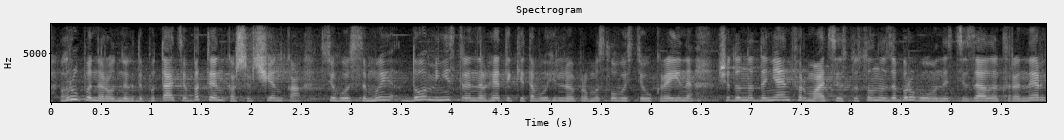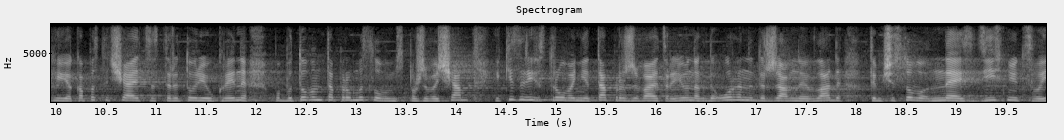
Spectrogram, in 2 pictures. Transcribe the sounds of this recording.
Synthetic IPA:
ɦɾupɪnɐɾod̪nɪxd̪epʊt̪ɑtʲiwʋɐt̪ɛnkɐʃɪwt͡ʃɛnkɐ | sʲɔɦɔsɪmɪd̪ɔmʲinʲist̪ɾɐenerɦɛt̪ɪkʲɪt̪ɐʋuɦʲilʲnɔjipɾɔmɪslˠɔʋɔsʲtʲiʊkɾɐjinɪʃt͡ʃːɔd̪ɔnɐd̪ɐnʲːainfɔrmɑt͡sʲijist̪ɔsɔʋnɔzɐbɔɾɔɦɔʋɐnɔsʲtʲizɐelˠɛk̚t̪ɾɔenɛrɦʲijʊjɐkɑpɔst̪ɐt͡ʃajet͡sʲːɐst̪eɾɪt̪ɔɾʲijiʊkɾɐjinɪpɔbʊd̪ɔʋɪmt̪ɐpɾɔmɪslˠɔʋɪmspɔʒɪʋɐt͡ʃʲam | jɐkʲizɐɾʲɪɦʲɪst̪ɾɔʋɐnʲit̪ɐpɾɔʒɪʋɑjʊtʲʋrɐjɔnɐɣd̪ɛɔrɦɐnɪd̪erʒɑʋnɔjiʋlˠɑd̪ɪt̪ɪmt͡ʃɐsɔʋɔnɛzʲdʲijsʲnʲʊjʊtʲsʋɔ

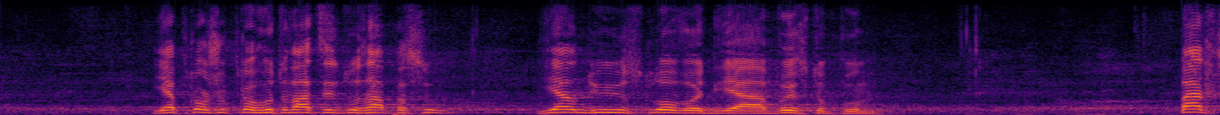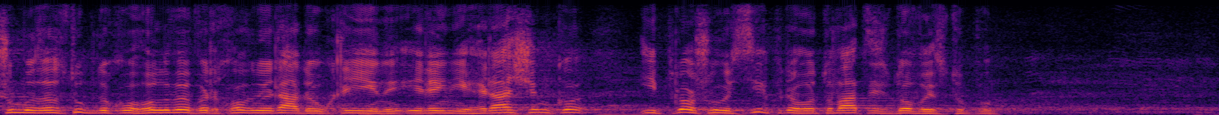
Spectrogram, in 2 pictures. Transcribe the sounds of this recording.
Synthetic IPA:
japɾɔʃʊpɾɔɦɔt̪ʊʋɑt̪ɪsʲd̪ɔzɑpɪsʊjaɐnd̪ʊjuslˠɔʋɔd̪ʲlʲɐʋɪst̪ʊpʊ | pɛrʃɔmʊzɐst̪upnɪkʊɦɔlˠɔʋɪʋerxɔwnɔjɾɑd̪ɪukɾɐjinɪiɾɪnʲiɦeɾɑʃt͡ʃenkɔipɾɔʃʊːsʲixpɾɔɦɔt̪ʊʋɑt̪ɪsʲd̪ɔʋɪst̪ʊpʊ

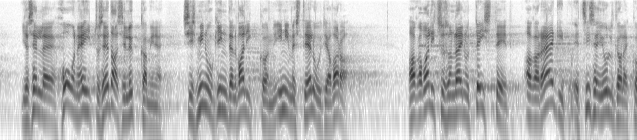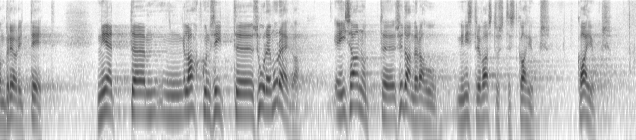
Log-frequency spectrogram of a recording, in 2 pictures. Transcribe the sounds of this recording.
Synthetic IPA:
jɑse̞lːe̞ho̞ːneeɦit̪ːˑus̬e̞e̞d̪̥ɑsilykːɑmine̞̰sisminukind̪e̞lvɑlʲikːˑo̞ninime̞st̪ee̞lud̪̥jɑvɑɾɑ̰ | ɑɡ̥ɑvɑlʲit̪suso̞nlæjnud̪̥̚t̪e̞jst̪ːe̞ːd̪̥ɑɡ̥ɑɾæːɡ̥ib̥e̞t̪sis̬e̞julɡeo̞le̞kːˑuo̞nprio̞ɾit̪ˑːe̞ːt̪ːˑ | nie̞t̪ː | lɑhkunsiːt̪suːɾe̞muɾe̞ɡ̥ɑ̰e̞jsɑːnud̪̥syd̪ɑme̞ɾɑɦuminist̪rivɑst̪ust̪e̞st̪̚kɑɦjuks | kɑhɦjuks

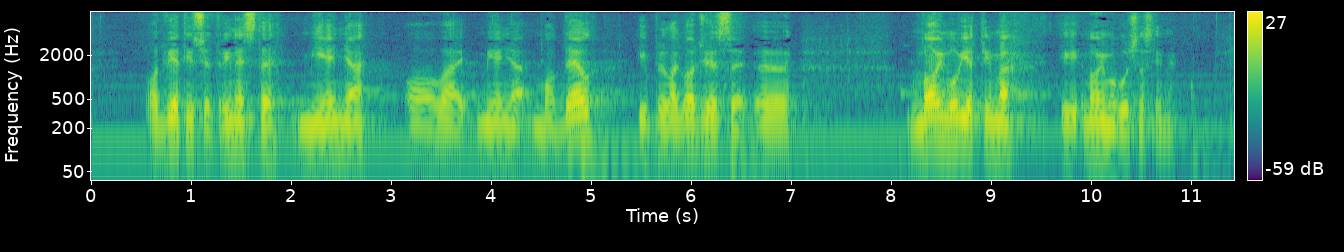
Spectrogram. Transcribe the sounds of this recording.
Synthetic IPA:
od̪ʋije̞t̪isu̥t͡ɕt͡ʃet̪ɾiːnɛst̪e̞mjeːɲa | oʋajmjeːɲamo̞d̪el | ipɾilaɡo̞d͡ʑuje̞se̞ | no̞ʋimuːʋje̞t̪ima | ino̞ːʋimːo̞ɡuːt͡ɕnost̪ima

